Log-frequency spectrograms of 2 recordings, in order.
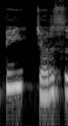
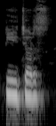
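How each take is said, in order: First: teachers split slowly as टी, cheers, first part higher; syllable-by-syllable. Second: Said in the usual way. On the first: Shown as a demonstration. Teacher building teachers for students, slow and split. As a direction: stretch teachers into two separate parts. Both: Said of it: "तो meaning क्या बनी".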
